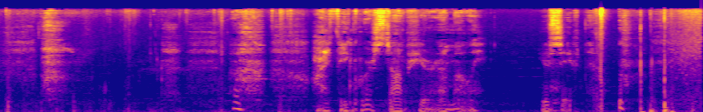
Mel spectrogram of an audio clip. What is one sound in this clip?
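Soft stuffed toys rustle and thump as a hand shakes them.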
